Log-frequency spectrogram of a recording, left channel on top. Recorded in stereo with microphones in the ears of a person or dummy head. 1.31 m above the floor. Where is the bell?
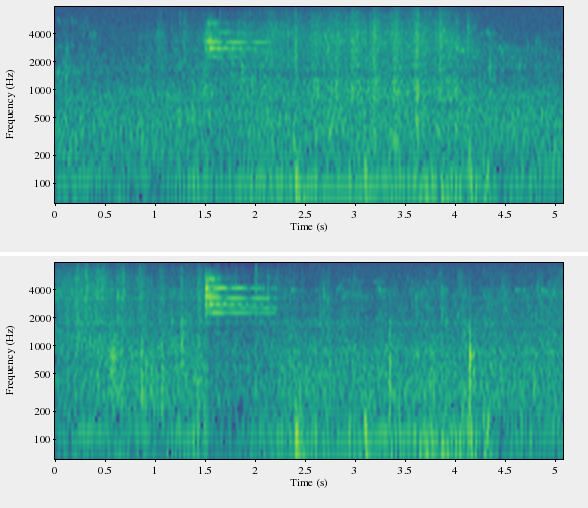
65° right (ahead or behind), 1.2 m.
